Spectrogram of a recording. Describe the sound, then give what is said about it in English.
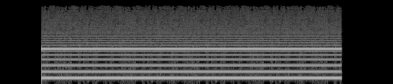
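A synthesized tone plays steadily for about three seconds: a buzzy, low sawtooth wave with a pure, high sine whistle layered on top. It starts and stops abruptly, with no talking. “And that gives us a 300 Hz sawtooth wave, which I will play now. Just for fun, let's throw in a 2,000 Hz sine wave turbocharger.”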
